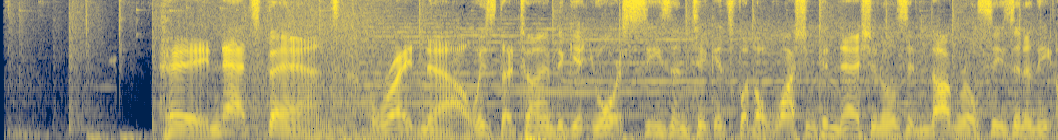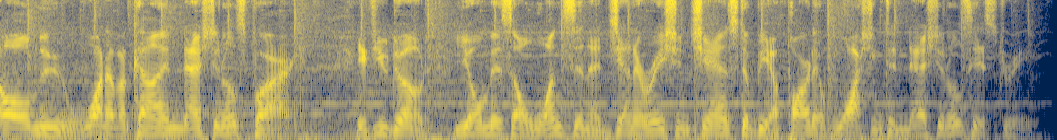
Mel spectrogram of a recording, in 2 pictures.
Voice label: sportscasters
